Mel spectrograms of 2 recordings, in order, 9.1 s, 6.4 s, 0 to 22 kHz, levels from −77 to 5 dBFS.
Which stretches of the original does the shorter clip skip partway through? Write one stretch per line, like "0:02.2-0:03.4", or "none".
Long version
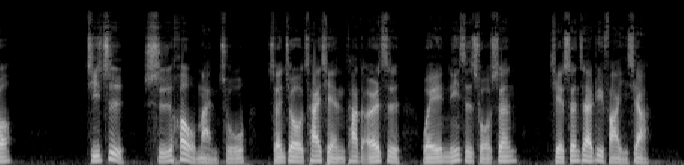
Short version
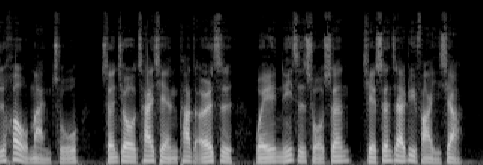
0:07.0-0:07.2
